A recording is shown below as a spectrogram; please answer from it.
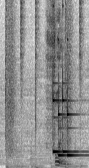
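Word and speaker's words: ฝุ่น: In Thai language, we say fun. No, e. Only fun.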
